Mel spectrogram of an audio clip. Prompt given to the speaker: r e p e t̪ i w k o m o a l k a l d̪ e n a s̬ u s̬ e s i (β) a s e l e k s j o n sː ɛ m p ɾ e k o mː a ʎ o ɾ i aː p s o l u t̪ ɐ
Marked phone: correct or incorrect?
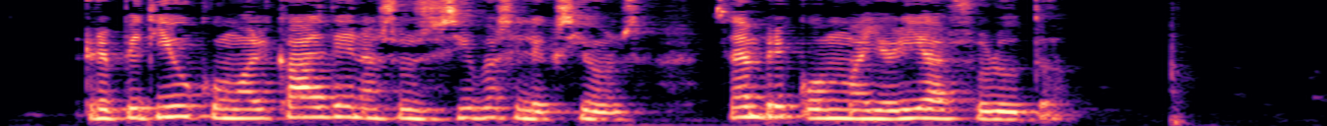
correct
